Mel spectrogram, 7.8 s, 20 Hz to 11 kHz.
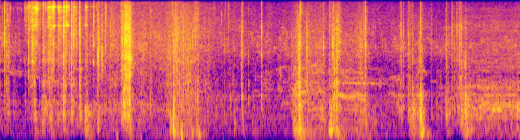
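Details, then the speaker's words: Rover 200 Vi power window, ignition on: short bursts of motor whirring inside the door with faint clicks, but the glass barely moves; window regulator runs but glass stays put, suspected to have jumped its rails. "you can hear the mechanism inside doing stuff that's the top and down again you can see a little bit of movement on the glass if something comes off i think it must have jumped its rails"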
